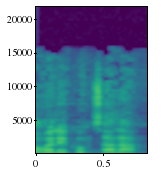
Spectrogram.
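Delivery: curt mumbled greeting back; cold reply. Acted. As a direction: brush him off coldly. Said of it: "jawabannya sama".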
